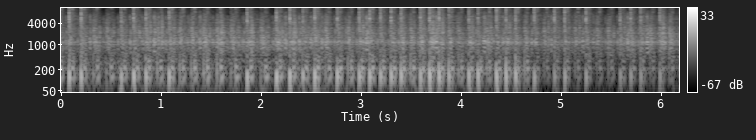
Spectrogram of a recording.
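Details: David Kerzel hit-and-miss model engine, newly finished and still running in (water-cooled, spark ignition, inlet/exhaust valves): fast, sharp clattering ticks at a steady rate; gears still tight and noisy, governor and exhaust mechanism stiff, expected to loosen once run in.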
